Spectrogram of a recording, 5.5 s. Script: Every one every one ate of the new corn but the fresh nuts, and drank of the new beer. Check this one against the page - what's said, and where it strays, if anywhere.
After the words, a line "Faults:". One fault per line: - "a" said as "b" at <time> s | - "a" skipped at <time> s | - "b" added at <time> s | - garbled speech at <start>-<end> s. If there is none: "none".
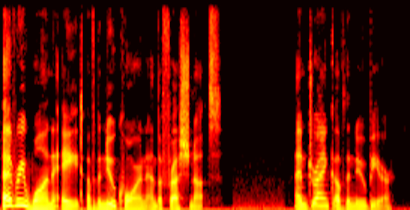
Every one ate of the new corn and the fresh nuts, and drank of the new beer.
Faults:
- "every one" skipped at 0.8 s
- "but" said as "and" at 1.9 s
